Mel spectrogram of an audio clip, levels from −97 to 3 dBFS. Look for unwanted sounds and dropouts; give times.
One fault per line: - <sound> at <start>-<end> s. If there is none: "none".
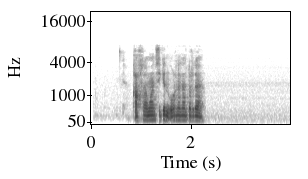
none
